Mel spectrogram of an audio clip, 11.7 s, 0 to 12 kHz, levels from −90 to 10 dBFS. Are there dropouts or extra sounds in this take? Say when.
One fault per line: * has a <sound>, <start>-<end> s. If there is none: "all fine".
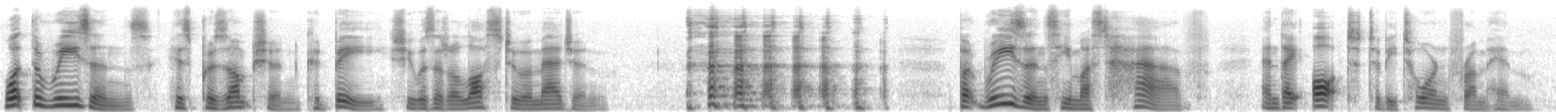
* has a laugh, 5.1-6.7 s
